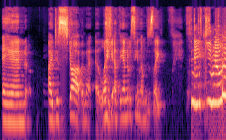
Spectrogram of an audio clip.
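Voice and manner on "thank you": high, loud, choked with tears; tearful thank you. Retold or imitated. Finishing the audition mortified, crying out a thank you. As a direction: push the words out through crying. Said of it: "I'm, like, real crying at that point".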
